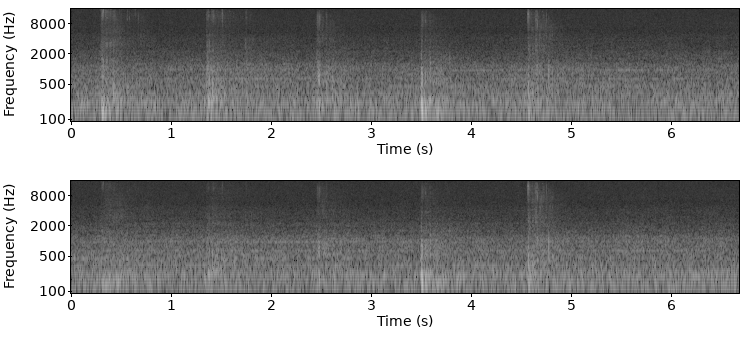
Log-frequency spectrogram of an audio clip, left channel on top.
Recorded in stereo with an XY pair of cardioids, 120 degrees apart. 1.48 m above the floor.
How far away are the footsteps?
About 7 m.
